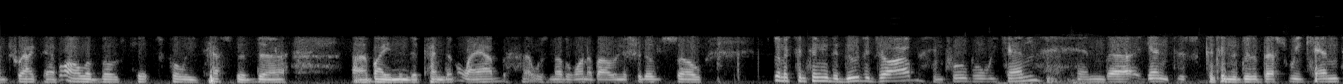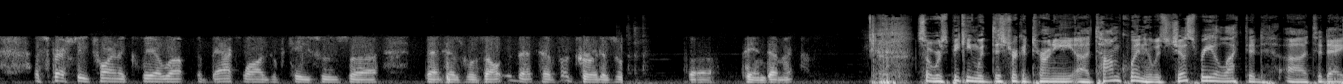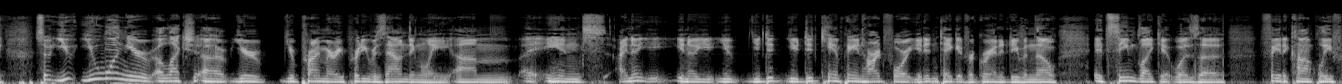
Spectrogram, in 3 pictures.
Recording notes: They get calls from the audience on their voting experiences in the SouthCoast.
